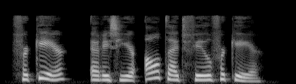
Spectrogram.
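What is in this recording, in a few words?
"verkeer", Dutch; Spelling Gr4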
